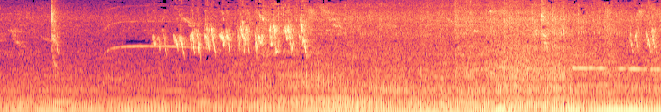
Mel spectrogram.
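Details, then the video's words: Guyana brown mustache giving a short, fast series of high buzzy notes lasting about a second and a half. Rising rushing background noise builds afterwards. "Guyana Brown Mustache Singing"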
